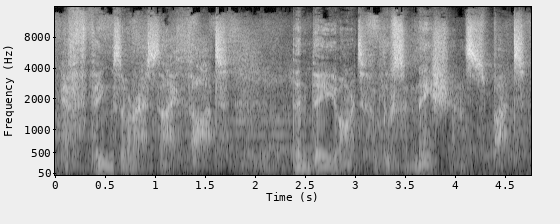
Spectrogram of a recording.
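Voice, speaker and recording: An actor playing a wry, haughty young scholar in a video game, with a measured, sardonic, theatrical delivery. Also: male voice, low-pitched, over music. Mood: pensive.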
